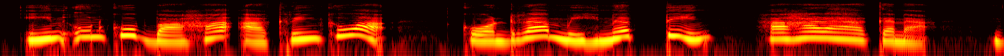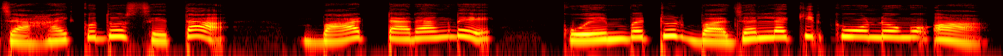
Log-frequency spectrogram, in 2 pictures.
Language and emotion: Santali, surprised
